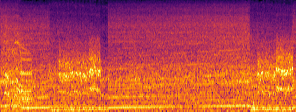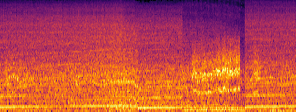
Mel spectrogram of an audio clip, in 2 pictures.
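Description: Tyres squeal as a car slides through bends.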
